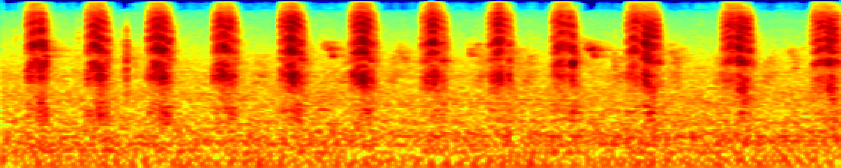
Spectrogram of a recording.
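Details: A cat in a sudden bout of violent, repeated sneezing that sprays nasal discharge. Twelve quick, harsh, breathy bursts follow one another at a steady pace of about two per second, with little else heard between them.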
